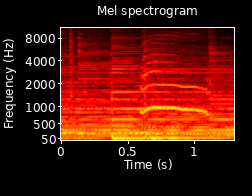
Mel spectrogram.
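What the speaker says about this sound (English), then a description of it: "That's not my mom, that's a cat." A cat in the Chrono Cross video game gives a single drawn-out meow that rises and then falls, sounding clear and close over a steady hum of game music.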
